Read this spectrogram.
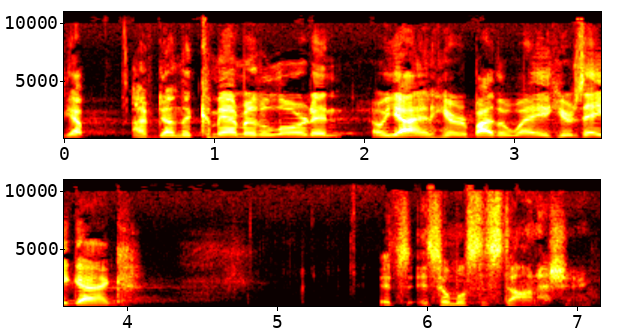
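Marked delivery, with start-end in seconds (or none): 0.0-4.0 much higher, loud, brash and innocent-sounding. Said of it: "And he says".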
